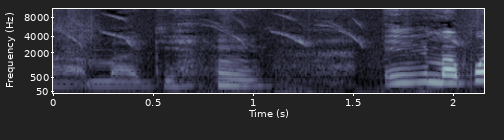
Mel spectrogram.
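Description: Domestic chickens clucking in short calls, with small birds chirping high and thin, after a woman's brief closed-mouth 'mm' at the start.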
